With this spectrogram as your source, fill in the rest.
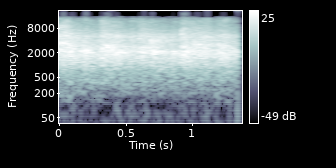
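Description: A church congregation applauding in praise during a Portuguese-language worship service: a brief, loud, even burst of massed clapping with no pause.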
